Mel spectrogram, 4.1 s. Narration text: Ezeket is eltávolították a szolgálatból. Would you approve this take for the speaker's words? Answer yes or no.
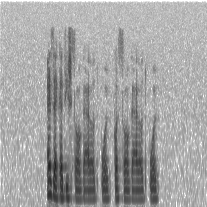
no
